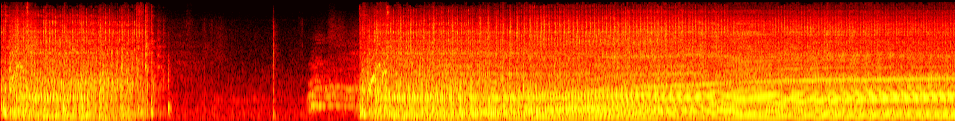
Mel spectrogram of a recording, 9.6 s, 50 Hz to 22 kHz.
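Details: 1997 Weed Eater BV1800 24cc two-stroke blower, original carb unavailable, running on a carburetor assembled from three junk carbs, primed and choked: steady high-rev buzz after stall and restart, pitch drifting slightly; runs fairly well but needs a proper carb.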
